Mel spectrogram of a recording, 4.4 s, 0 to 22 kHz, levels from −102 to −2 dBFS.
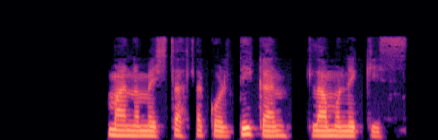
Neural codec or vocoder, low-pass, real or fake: none; 7.2 kHz; real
